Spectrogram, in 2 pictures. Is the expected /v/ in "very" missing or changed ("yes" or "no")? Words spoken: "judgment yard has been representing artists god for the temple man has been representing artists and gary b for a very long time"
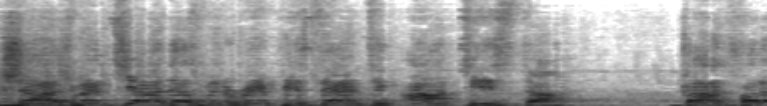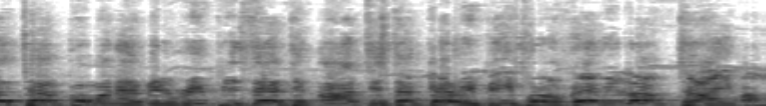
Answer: no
